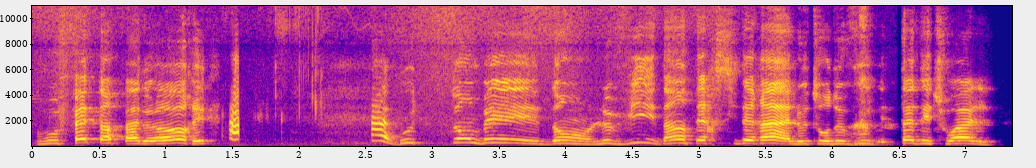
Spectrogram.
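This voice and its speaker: A woman's voice: fairly high pitch, unhurried. A woman acting as game master, narrating a tabletop game playfully with many fillers.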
